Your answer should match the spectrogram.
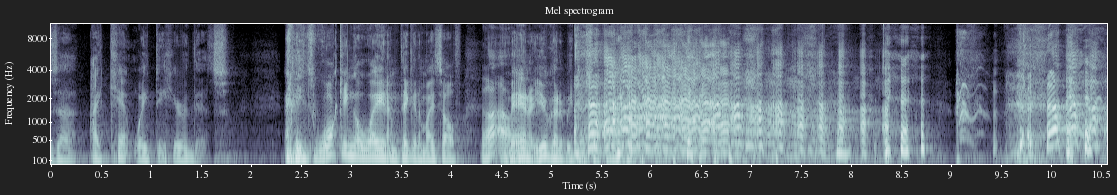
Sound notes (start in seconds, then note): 5.2 all laughing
